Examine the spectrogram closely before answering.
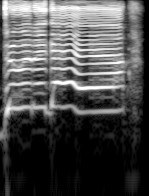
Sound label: voice spectral, ly short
